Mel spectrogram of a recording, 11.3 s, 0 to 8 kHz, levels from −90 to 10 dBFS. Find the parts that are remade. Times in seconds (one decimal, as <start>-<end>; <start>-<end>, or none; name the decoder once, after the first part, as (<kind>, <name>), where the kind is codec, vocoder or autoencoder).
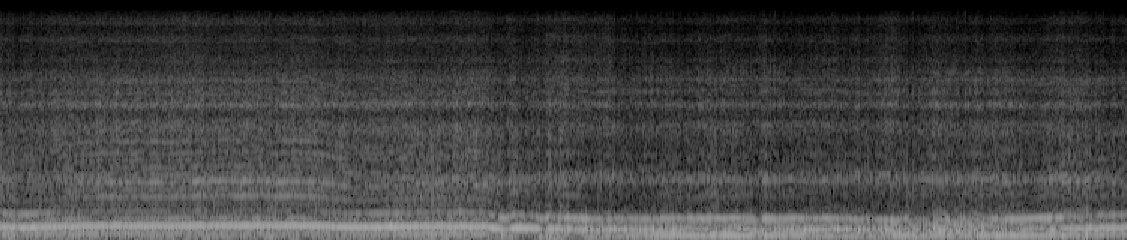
none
